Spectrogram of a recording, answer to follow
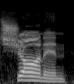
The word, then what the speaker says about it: Seanan: how you pronounce it you should be like it's pronounced shannon yeah my name is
